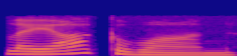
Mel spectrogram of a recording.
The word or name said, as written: Laocoon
